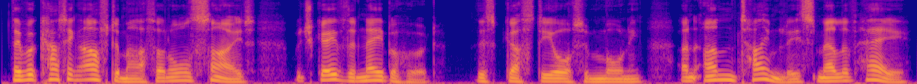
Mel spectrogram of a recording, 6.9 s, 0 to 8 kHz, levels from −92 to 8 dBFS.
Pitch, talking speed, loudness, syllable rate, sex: 125 Hz, 175 wpm, -19 LUFS, 5.6 syllables/s, male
